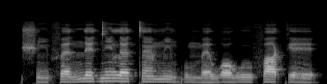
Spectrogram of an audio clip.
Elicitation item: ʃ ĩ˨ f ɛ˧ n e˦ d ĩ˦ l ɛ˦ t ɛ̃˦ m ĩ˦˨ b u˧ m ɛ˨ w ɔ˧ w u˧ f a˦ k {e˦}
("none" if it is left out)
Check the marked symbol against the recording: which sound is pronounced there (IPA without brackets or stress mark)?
e˦˨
